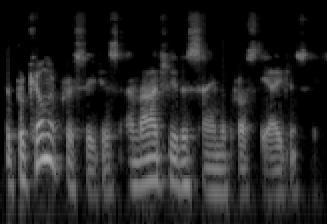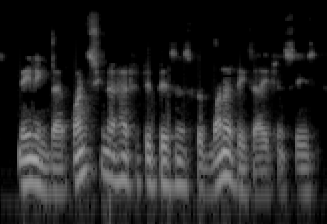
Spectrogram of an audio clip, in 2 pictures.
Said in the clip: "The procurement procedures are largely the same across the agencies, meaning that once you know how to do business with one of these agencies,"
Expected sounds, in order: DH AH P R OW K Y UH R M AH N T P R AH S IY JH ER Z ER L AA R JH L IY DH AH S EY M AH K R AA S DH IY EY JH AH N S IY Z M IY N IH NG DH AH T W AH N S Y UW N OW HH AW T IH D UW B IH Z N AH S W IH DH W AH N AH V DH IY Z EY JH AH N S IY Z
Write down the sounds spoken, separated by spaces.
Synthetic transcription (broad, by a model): DH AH P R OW K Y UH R M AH N P R AH S IY JH ER Z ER L AA R JH L IY DH AH S EY M AH K R AA S DH IY EY JH AH N S IY Z M IY N IH NG DH AH T W AH N S Y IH N OW HH AW T IH D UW B IH Z N AH S W IH DH W AH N AH V DH IY Z EY JH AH N S IY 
